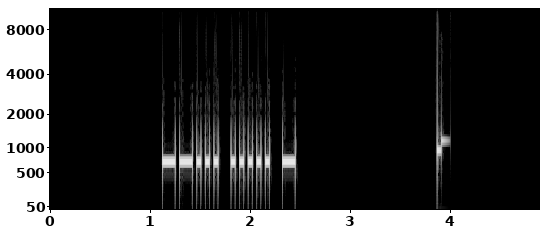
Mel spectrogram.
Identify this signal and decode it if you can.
Morse code, heard as a keyed tone, about 28 wpm, 700 Hz. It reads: 75T
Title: Common Cut Numbers - 3-Digit 28wpm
